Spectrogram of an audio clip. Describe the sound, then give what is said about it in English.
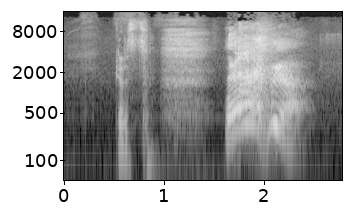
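A sharp sneeze bursts out, with a quick breathy intake before it and a loud, vocal second burst after, standing alone without any speech around it. “Bless you.”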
